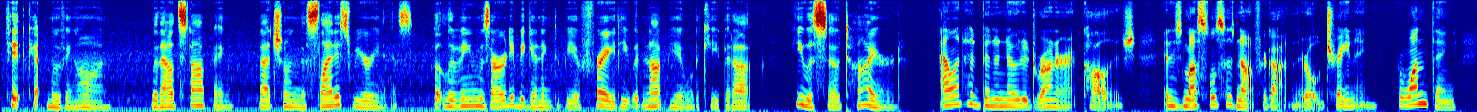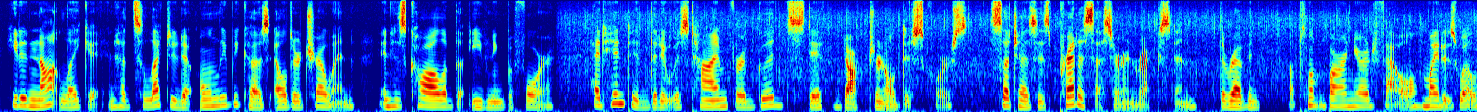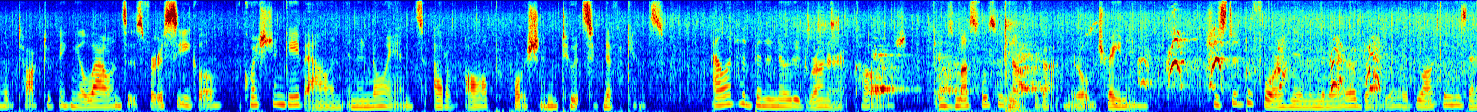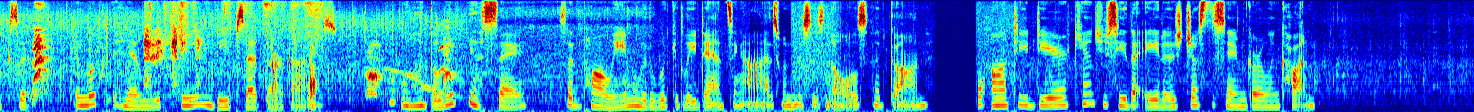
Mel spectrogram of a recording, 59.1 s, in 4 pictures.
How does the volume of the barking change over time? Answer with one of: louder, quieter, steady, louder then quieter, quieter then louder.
steady.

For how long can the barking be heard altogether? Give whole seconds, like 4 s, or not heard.
11 s.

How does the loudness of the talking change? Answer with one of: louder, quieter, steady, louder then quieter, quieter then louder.
steady.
